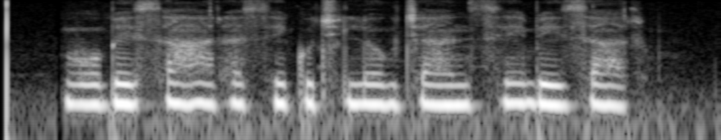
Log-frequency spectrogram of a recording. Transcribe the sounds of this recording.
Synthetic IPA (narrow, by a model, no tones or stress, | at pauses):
ʋoːbeːsaɦaːɾasekʊt͡ʃʰloːɡd͡ʒaːnsebeːzaːɾ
